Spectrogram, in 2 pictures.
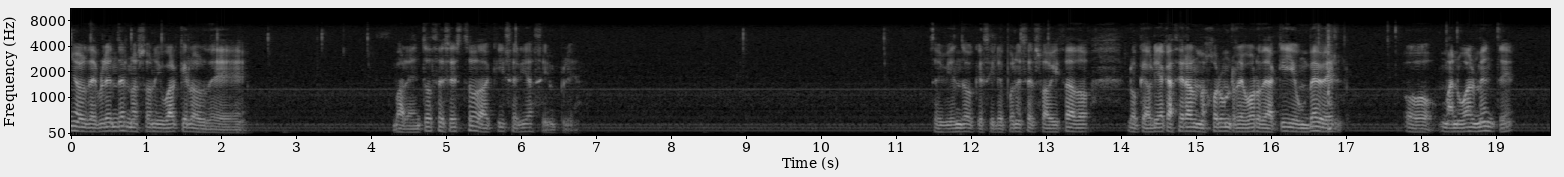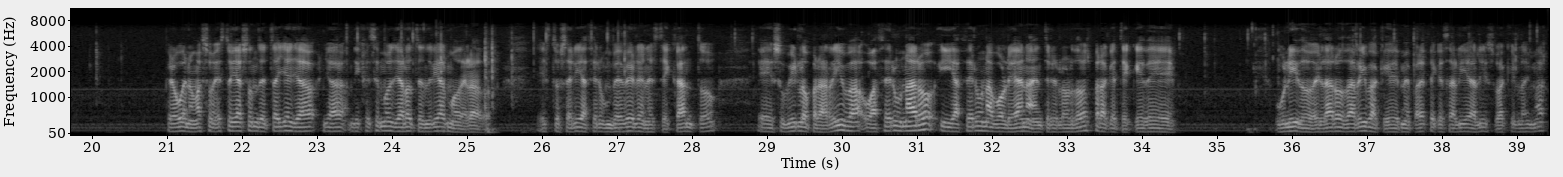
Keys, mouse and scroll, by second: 17.7-39.4 drag, 24.1 alt+right click, 25.8 alt+a.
